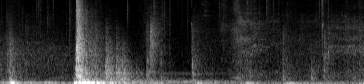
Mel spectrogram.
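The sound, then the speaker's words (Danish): A door is closed behind someone, swinging shut with a single solid thud about a second in, followed by a brief rattle and quiet room noise with faint shuffling. “Ja, skal jeg lukke døren efter dig?”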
